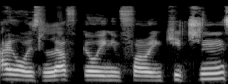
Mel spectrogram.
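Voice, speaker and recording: The very clean recording, with a silent background, captures a woman with a German accent speaking at a moderate pace in a medium-pitched voice. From Austria, Salzburg. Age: 40s. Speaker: traveler. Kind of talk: interview.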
